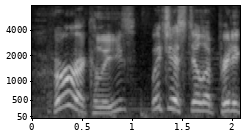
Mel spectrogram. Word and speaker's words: Heracles: the Roman gods so in ancient Greece his name is pronounced Heracles which is still a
